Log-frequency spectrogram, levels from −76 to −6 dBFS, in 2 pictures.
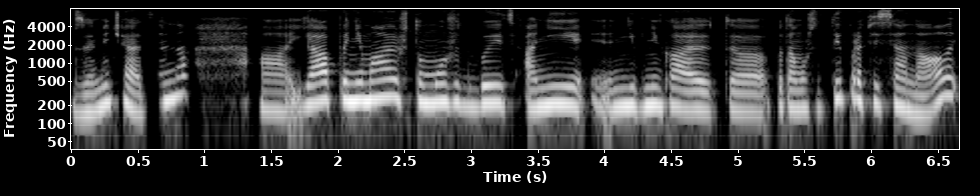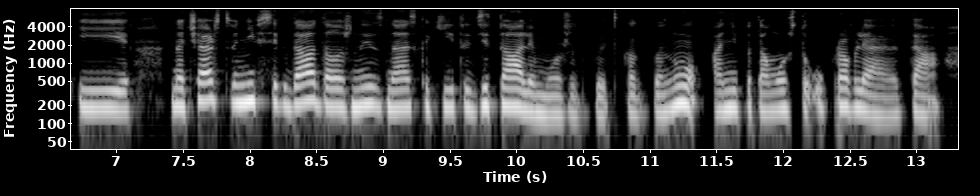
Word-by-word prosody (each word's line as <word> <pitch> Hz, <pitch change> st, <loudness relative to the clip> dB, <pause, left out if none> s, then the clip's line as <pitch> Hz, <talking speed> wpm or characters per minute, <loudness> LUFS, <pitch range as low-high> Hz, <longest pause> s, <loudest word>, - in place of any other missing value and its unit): Замечательно. 205 Hz, -, -1 dB, 0.5 s
А, 165 Hz, -1 st, -4 dB
я 220 Hz, +4 st, +3 dB
понимаю, 245 Hz, +2 st, +5 dB
что, 230 Hz, -, -3 dB
может 220 Hz, 0 st, +4 dB
быть, 210 Hz, +1 st, +1 dB
они, 200 Hz, +2 st, +3 dB
э, 205 Hz, -5 st, -7 dB
не 195 Hz, +2 st, +3 dB
вникают, 180 Hz, -4 st, +1 dB
э, 155 Hz, -2 st, -3 dB
потому 180 Hz, -2 st, -2 dB
что 175 Hz, 0 st, -11 dB
ты 250 Hz, +8 st, -2 dB
профессионал, 210 Hz, -, -1 dB
и 180 Hz, -2 st, -1 dB, 0.3 s
начальство 230 Hz, +5 st, 0 dB
не 225 Hz, +2 st, +6 dB
всегда 215 Hz, 0 st, +1 dB
должны 190 Hz, 0 st, +1 dB
знать 180 Hz, -1 st, -2 dB
какие-то 185 Hz, -1 st, -5 dB
детали, 190 Hz, -1 st, +2 dB
может 140 Hz, -1 st, -5 dB
быть, 140 Hz, -, -9 dB
как 145 Hz, -3 st, -8 dB
бы. 150 Hz, -, -6 dB
Ну, 205 Hz, +4 st, +2 dB
они 170 Hz, +2 st, 0 dB
потому 170 Hz, -1 st, -4 dB
что -, -, -8 dB
управляют, 170 Hz, -7 st, -3 dB
да. 145 Hz, -3 st, -4 dB
190 Hz, 155 wpm, -22 LUFS, 170-215 Hz, 0.5 s, не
